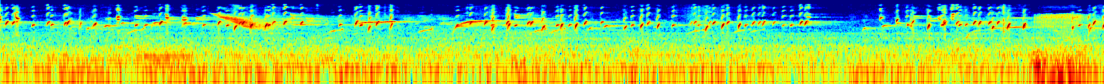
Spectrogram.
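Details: European goldfinch song aimed at pet goldfinches: sharp falling slurred notes early, then steady rapid twittering and tinkling trills, ending with a brief buzzy phrase.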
